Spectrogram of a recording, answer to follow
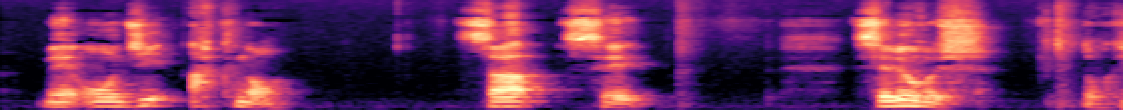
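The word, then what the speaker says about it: окно: Il faut savoir que la lettre O, des fois, est prononcée comme un A. Quelque chose entre le O et le A. Par exemple, c'est okno, mais on dit acno.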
